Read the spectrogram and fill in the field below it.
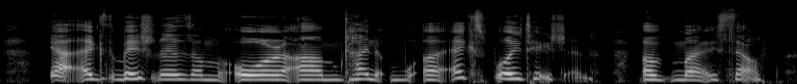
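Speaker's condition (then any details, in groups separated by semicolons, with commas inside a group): Cerebral palsy; very mild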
